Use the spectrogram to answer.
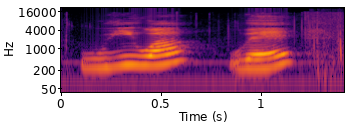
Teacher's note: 원순모음 같은 경우는 위와 외가 있는데 평순모음이랑 다른 게 입술이 동그랗게 변하죠.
